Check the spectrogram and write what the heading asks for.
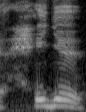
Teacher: جیم ساکن ہے، اس میں کلکلہ خوب ظاہر کریں گے.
